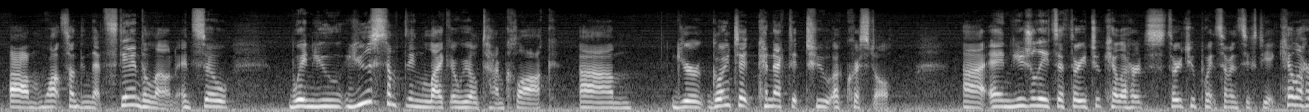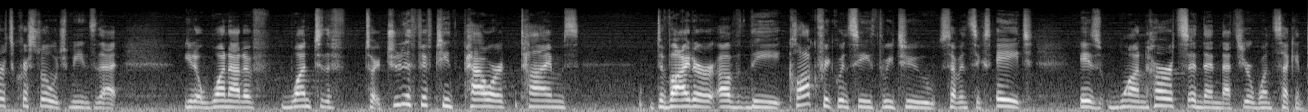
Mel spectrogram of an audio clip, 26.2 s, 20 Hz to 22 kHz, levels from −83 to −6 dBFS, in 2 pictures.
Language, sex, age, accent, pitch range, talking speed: English, female, 40-59, American, 195-235 Hz, 165 wpm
